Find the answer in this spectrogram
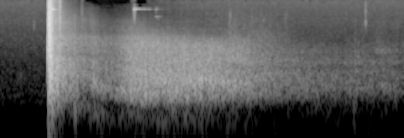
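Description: A single hunting rifle shot about half a second in, followed by a long rolling echo off the valley sides that swells about a second later and dies away over the next two seconds.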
